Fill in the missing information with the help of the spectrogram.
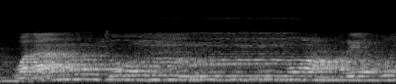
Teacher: ditahan karena mim ketemu mim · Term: idgham mim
